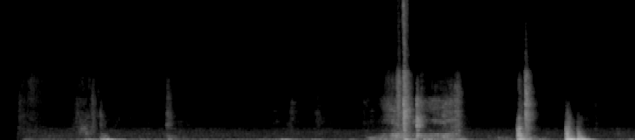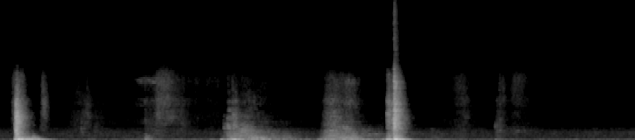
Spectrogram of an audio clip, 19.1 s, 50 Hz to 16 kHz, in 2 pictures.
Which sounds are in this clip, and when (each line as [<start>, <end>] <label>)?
[1.35, 1.95] wardrobe or drawer
[5.53, 7.06] wardrobe or drawer
[7.75, 8.99] wardrobe or drawer
[9.73, 10.43] wardrobe or drawer
[12.85, 16.06] wardrobe or drawer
